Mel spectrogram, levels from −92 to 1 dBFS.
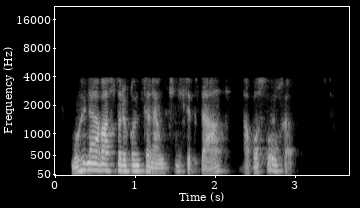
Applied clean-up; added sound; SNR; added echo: neural mask model Resemble Enhance denoiser.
